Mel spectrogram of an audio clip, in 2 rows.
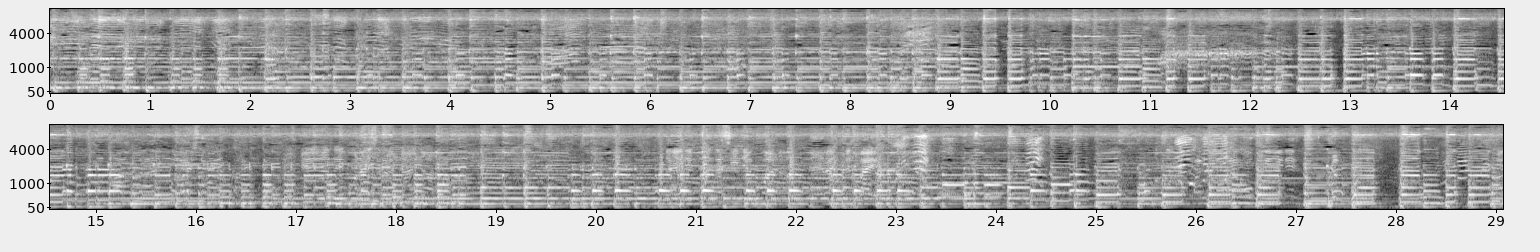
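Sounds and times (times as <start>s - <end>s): acoustic guitar picked fast: 0.0s - 29.0s.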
